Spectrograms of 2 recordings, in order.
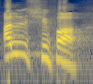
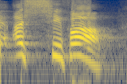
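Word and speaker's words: الشفاء: आपने देखा होगा बहुत से लोग अपनी बच्चियों का नाम अल शिफा रखते हैं, अल शिफा, जबकि सही है अशिफा।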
